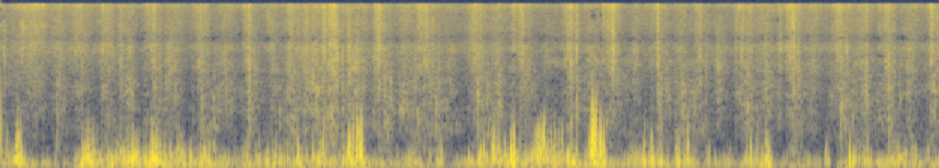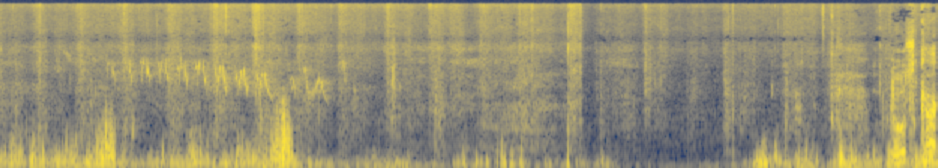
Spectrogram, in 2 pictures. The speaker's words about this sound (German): Ich bin gerade auf dem Schöckel beim Gipfelkreuz und ich werde jetzt die Strecke hinunterlaufen. Der erste Teil in der Halt laufe ich barfuß und es macht richtig Spaß, hier auf dieser Wiese zu laufen.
